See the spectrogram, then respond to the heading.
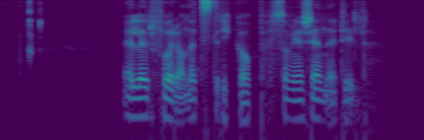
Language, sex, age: Norwegian, male, 18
